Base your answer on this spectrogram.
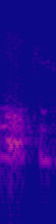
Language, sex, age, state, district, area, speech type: Hindi, female, 30-45, Bihar, Vaishali, rural, conversation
